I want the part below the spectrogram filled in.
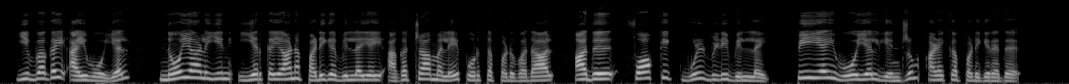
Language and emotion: Tamil, neutral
